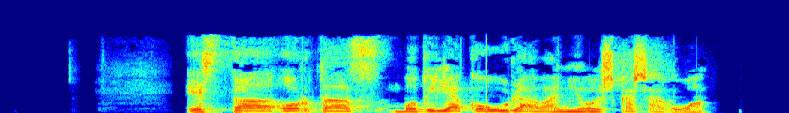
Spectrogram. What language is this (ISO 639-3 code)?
eus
